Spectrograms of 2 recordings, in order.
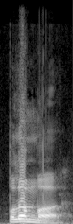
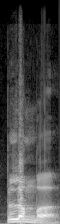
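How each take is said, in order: Both takes have the same delivery.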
